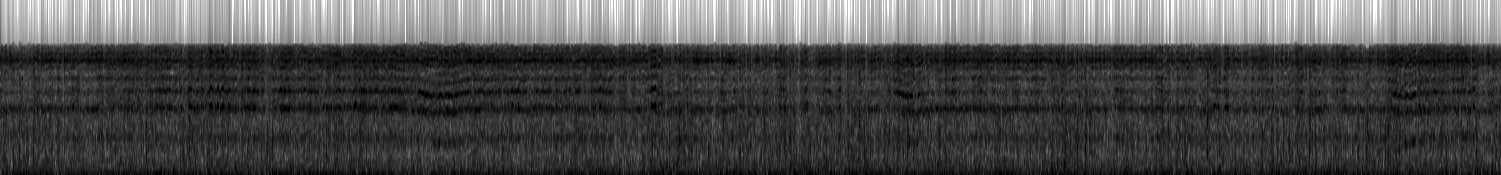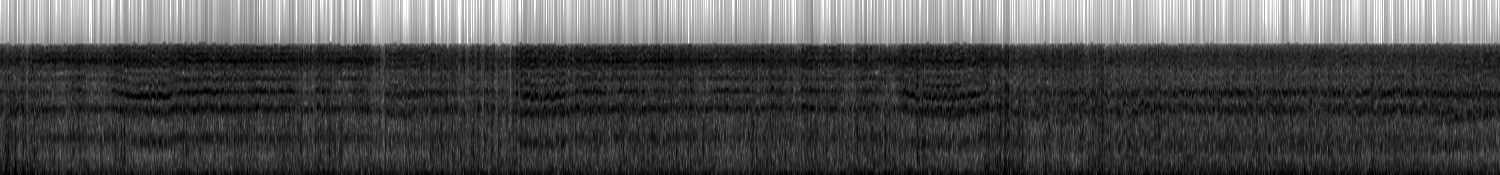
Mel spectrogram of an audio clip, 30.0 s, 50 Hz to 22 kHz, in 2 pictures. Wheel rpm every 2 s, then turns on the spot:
230, 230, 230, 230, 230, 230, 230, 230, 230, 220, 230, 230, 220, 190, 200.
none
